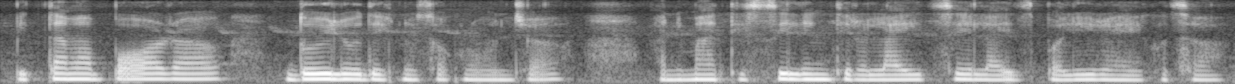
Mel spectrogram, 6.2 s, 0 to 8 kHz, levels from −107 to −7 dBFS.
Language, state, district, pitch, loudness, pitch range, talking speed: Nepali, West Bengal, Darjeeling, 180 Hz, -17 LUFS, 170-185 Hz, 135 wpm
